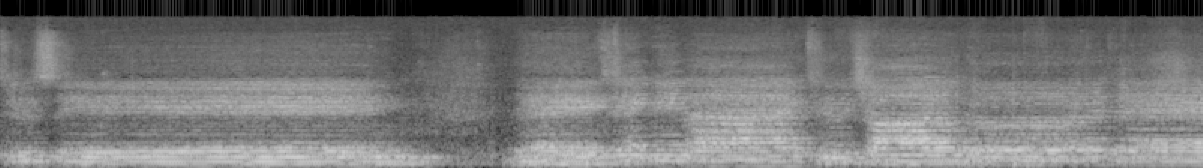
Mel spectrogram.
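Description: Men's barbershop chorus singing a cappella in close harmony, holding sustained chords, with a short break about four seconds in before the singing resumes.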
